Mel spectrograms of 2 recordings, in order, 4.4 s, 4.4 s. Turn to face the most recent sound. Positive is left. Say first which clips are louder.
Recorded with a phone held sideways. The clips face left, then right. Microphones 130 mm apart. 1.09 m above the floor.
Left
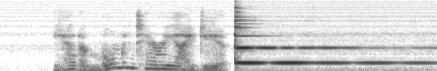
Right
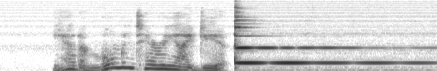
# right 1 dB
turn(degrees=-20)  # may be behind; listen again after turning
